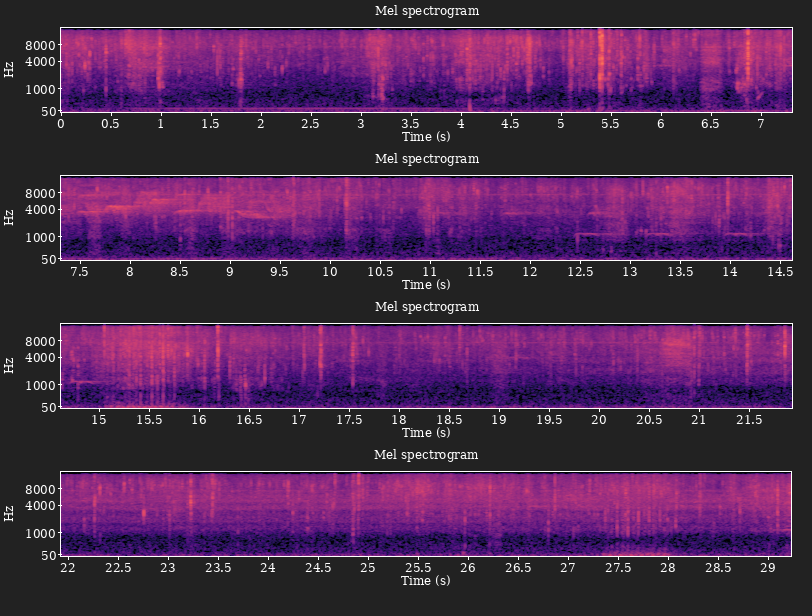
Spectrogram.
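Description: Wet mud squelching and splashing as an adult wild boar and its striped piglets root and wallow in a muddy forest wallow: scattered wet clicks and slops, with a louder burst of splashing about halfway through and another near the end.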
